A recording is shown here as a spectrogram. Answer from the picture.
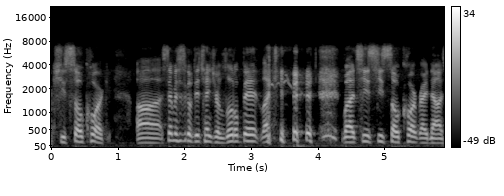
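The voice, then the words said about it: American accent. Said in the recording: “I haven't got the Irish accent yet. I still got my American accent.”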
